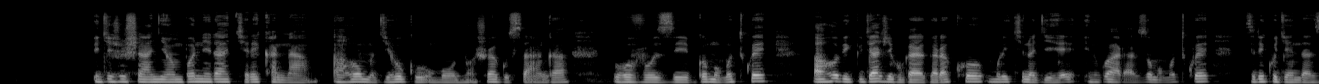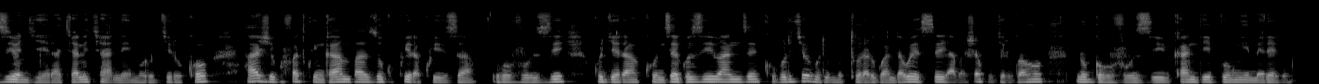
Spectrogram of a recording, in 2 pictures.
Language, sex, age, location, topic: Kinyarwanda, male, 18-24, Kigali, health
